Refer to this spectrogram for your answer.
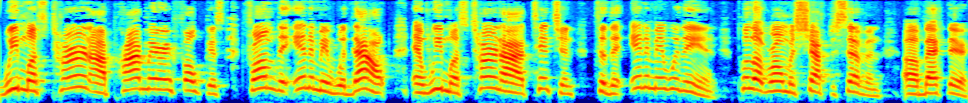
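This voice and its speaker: A man with an extremely high pitch speaks at a moderate pace, his tone animated and his intonation lively. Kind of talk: sermon, expository Bible teaching with call-and-response. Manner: animated, urgent, pleading with listeners to respond; conversational, pausing to ad-lib and draw in the congregation.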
